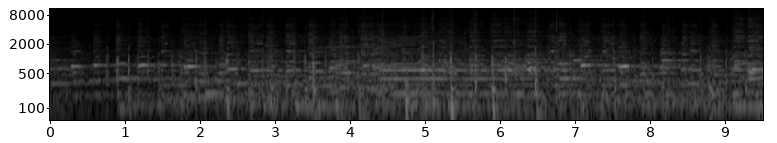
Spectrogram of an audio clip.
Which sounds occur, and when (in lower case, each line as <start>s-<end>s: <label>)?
0.0s-9.5s: music
0.0s-9.5s: tap dance
0.7s-1.4s: cheering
